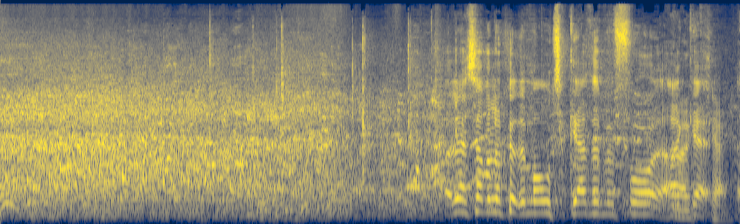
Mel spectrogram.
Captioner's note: laughter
